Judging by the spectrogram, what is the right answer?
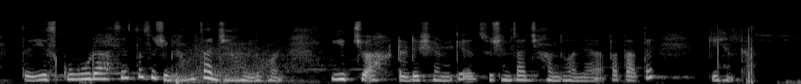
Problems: background sounds at intervals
